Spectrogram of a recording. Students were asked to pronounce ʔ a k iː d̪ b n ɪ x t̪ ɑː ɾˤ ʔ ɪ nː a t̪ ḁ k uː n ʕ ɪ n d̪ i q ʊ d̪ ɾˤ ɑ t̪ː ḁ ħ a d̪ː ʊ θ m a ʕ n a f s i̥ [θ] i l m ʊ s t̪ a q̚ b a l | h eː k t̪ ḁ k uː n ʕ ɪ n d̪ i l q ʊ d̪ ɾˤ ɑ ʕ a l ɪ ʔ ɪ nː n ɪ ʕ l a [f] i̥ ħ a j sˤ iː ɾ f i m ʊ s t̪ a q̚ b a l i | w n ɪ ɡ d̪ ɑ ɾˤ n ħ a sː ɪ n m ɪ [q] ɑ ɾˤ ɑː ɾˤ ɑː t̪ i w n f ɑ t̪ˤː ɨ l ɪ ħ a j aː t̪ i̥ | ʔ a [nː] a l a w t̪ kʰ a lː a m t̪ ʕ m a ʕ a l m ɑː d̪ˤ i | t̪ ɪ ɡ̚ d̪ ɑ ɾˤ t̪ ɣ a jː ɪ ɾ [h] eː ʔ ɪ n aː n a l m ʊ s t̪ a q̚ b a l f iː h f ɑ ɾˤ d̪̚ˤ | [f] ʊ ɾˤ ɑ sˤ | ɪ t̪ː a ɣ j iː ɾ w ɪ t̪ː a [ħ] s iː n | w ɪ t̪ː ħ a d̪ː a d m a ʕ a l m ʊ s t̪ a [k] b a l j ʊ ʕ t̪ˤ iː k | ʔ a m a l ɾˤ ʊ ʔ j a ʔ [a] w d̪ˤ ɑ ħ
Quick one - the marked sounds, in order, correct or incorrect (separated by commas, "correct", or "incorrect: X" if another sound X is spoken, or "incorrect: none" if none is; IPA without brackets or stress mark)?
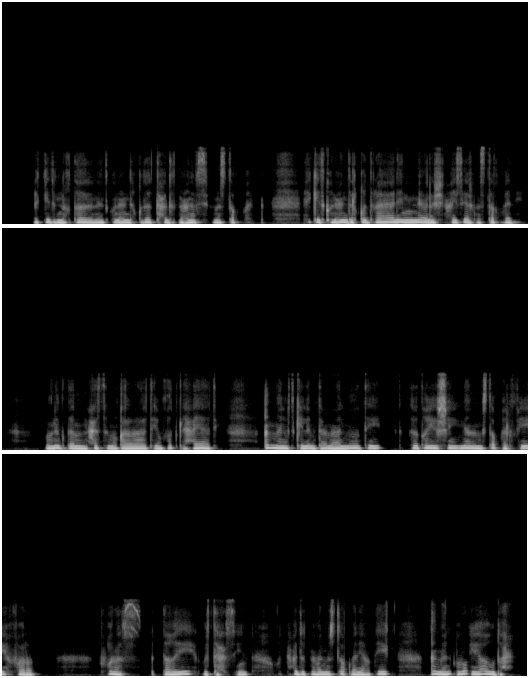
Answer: incorrect: f, incorrect: ʃ, correct, incorrect: mː, incorrect: ʃ, correct, correct, incorrect: q, incorrect: ɑ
